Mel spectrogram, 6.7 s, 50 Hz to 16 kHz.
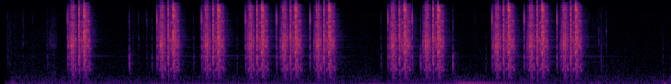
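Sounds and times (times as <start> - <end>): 
camera shutter clicks: 0.7 - 1.0, 1.6 - 5.9.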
